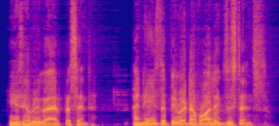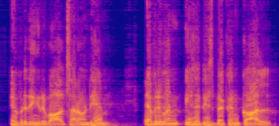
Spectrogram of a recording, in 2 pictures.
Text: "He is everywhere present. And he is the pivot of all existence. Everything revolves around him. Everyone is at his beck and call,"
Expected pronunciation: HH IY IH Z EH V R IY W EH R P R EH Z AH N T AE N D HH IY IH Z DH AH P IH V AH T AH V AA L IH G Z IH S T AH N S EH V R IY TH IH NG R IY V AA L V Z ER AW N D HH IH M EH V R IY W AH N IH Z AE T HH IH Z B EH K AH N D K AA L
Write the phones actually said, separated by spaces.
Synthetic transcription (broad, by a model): HH IY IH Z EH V R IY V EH R P R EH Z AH N T AE N D HH IY IH Z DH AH P IH V AH T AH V AA L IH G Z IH S T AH N S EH V R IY T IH NG R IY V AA L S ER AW N D HH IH M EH V R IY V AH N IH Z AE T HH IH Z B EH K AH N K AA L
